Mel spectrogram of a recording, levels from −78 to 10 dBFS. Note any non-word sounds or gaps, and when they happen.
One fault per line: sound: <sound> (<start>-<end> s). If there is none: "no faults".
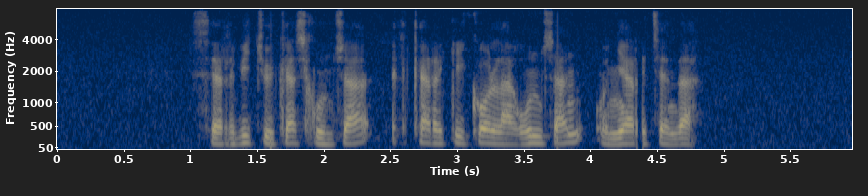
sound: dropout (4.3-4.4 s)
